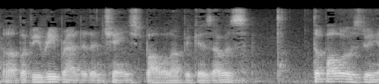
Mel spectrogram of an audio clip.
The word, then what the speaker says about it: Pawala: Probably gonna horrible make pronunciation of the restaurant, but it's Pawala.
